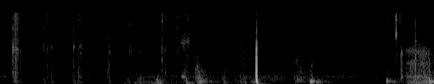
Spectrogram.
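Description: Tarot cards shuffled by hand in a few quick, soft riffling bursts with light clicks and taps between them, close and quiet, no talking.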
